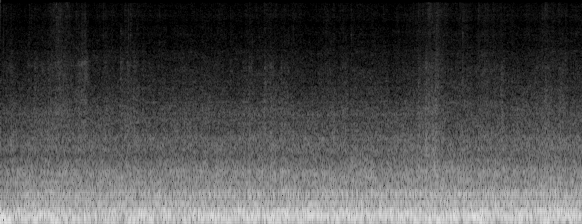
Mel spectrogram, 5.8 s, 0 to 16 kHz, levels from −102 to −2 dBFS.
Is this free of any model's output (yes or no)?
yes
